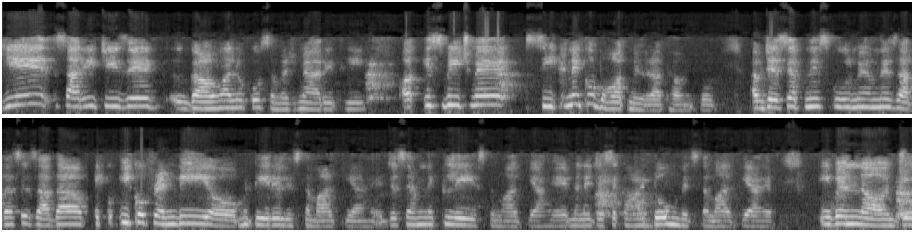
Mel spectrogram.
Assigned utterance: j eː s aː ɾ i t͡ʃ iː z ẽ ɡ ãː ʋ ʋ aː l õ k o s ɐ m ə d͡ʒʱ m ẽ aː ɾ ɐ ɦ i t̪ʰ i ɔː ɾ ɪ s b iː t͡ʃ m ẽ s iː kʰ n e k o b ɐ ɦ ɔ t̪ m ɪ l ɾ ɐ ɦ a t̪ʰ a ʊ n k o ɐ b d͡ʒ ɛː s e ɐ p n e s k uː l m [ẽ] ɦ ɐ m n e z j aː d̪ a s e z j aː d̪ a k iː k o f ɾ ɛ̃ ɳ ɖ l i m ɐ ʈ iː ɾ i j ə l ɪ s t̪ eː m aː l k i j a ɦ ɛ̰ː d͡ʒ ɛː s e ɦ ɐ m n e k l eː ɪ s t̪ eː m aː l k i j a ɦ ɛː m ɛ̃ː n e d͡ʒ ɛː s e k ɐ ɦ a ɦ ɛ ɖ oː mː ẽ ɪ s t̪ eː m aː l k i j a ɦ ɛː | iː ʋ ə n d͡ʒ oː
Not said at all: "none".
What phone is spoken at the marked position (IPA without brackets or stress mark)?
ẽ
